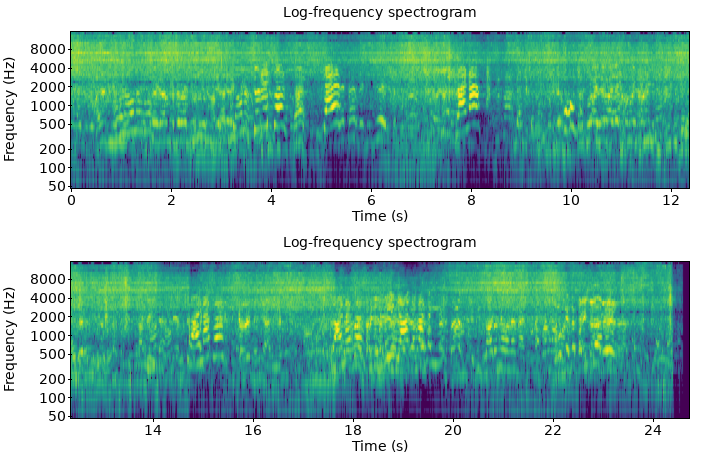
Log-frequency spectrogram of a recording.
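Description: Several boys talk and call out nearby, outdoors in open air.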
